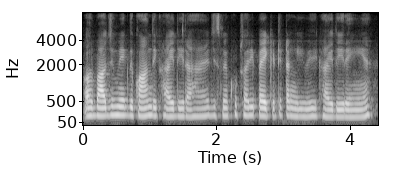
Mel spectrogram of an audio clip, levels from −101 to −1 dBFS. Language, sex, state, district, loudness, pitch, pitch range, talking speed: Hindi, female, Uttar Pradesh, Lalitpur, -20 LUFS, 165 Hz, 155-175 Hz, 245 wpm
